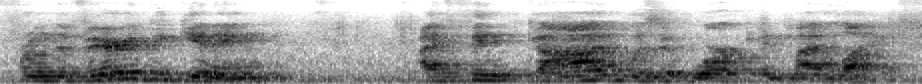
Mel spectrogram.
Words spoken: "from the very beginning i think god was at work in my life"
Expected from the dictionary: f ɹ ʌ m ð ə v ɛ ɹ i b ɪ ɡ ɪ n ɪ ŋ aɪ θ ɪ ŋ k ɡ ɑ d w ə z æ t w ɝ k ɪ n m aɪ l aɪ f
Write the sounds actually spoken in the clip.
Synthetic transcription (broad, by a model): f ɹ ʌ m ð ə v ɛ ɹ i b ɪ ɡ ɪ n ɪ ŋ aɪ θ ɪ ŋ k ɡ ɑ d w ə z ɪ t w ɝ k ɪ n m aɪ l aɪ f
